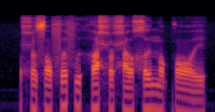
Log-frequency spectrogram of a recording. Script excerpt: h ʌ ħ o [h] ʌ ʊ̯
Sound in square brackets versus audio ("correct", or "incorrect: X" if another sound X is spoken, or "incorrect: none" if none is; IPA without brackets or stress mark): incorrect: ħ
